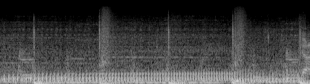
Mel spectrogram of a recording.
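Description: A Honda Grom motorcycle on the road, its small single-cylinder engine droning steadily and close with a rough, buzzing note, occasional clattering and wind bursts over the continuous ride.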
